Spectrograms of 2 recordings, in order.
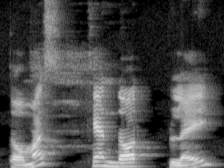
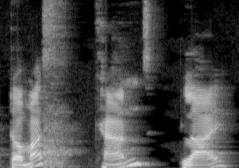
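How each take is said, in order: First: The negative is said in full as cannot. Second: The negative is contracted to one syllable, can't. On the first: "Kalau tidak disingkat, nanti bacaannya" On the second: "tetapi disingkat dengan tanda koma di atas tambah T. Bapak baca"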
